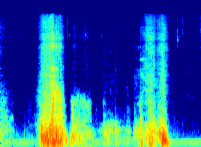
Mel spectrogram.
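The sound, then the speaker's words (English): Earrings jangle and rustle in two brief, noisy bursts, a louder one early and another near the end, over a faint steady hum with no talking. “If you can hear the jingles and jangles, I'm sorry, it's my earrings look at them.”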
